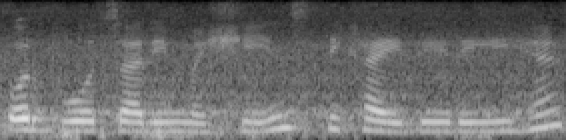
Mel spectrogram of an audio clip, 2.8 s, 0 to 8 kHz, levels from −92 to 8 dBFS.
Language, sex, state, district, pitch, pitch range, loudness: Hindi, female, Punjab, Pathankot, 210 Hz, 200-240 Hz, -17 LUFS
